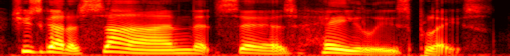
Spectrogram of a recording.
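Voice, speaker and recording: A woman doing a blunt, slow old townsman. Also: lowish voice, lively intonation, no room sound, studio quality. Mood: reluctant directions. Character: weary old small-town man, blunt.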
